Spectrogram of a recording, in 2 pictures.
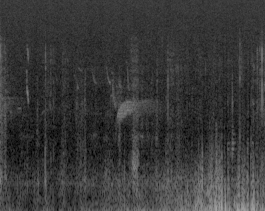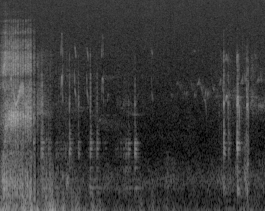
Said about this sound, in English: I'm right underneath the tree that a bunch of crossbills are in, and they're coming down for water.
